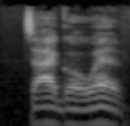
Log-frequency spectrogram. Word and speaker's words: Dzagoev: Zagovich. – That's terrible. – Gov? – Zagov? – Zagov? – The D is silent. – Zagov? – Zagov. – Zagov? – There you go.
